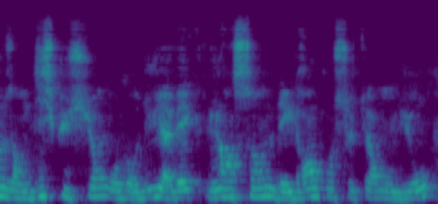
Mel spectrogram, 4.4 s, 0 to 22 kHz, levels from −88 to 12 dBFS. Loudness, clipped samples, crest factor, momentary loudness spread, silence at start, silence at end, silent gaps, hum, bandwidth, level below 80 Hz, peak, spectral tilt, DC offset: -35 LUFS; under 0.1%; 18 dB; 9 LU; 0 s; 0 s; none; none; 15 kHz; -76 dBFS; -18 dBFS; -4 dB/octave; under 0.1%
